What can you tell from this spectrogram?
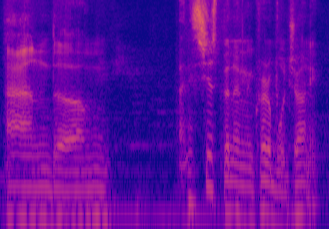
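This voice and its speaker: Here a guest from Hungary, a digital entrepreneur behind a book publishing company, chats about his own life and work while answering questions. His voice is fairly low, his tone steady, and his pace moderate.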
